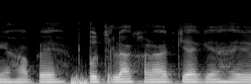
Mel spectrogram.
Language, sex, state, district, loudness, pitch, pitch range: Hindi, male, Jharkhand, Deoghar, -15 LUFS, 115 Hz, 110-120 Hz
